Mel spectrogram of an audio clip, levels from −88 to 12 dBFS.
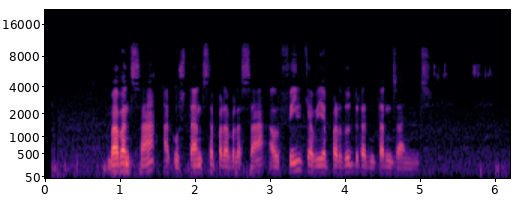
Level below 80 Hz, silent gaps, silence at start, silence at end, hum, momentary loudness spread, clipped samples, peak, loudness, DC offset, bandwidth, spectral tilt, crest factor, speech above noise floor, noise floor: -76 dBFS; none; 0.8 s; 1.15 s; none; 15 LU; under 0.1%; -6 dBFS; -28 LUFS; under 0.1%; 11 kHz; -4 dB/octave; 24 dB; 32 dB; -60 dBFS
